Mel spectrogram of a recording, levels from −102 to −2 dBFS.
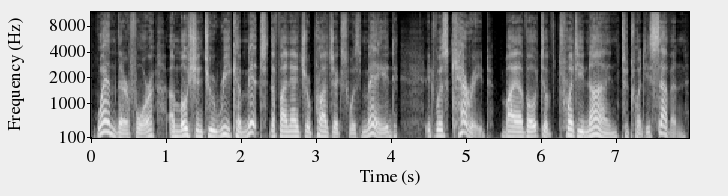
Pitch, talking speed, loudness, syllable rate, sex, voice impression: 145 Hz, 175 wpm, -17 LUFS, 5.0 syllables/s, male, very masculine, very adult-like, middle-aged, thick, very tensed, powerful, bright, very hard, very clear, very fluent, slightly raspy, cool, very intellectual, very refreshing, sincere, slightly mature, slightly friendly, slightly reassuring, very unique, slightly elegant, wild, slightly lively, strict, intense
